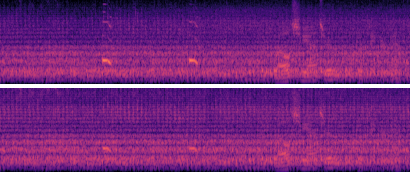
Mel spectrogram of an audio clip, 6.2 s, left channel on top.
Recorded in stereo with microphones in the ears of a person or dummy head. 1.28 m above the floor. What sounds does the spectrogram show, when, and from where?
0.0 s a helicopter: 20° right (ahead or behind)
1.5 s a doorbell: 55° left (ahead or behind)
4.1 s a man speaking: centre (ahead or behind)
